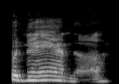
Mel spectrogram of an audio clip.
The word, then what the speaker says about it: banana: Which A is the strongest A? Second A. The second A.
